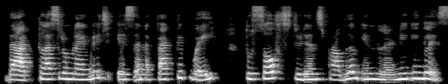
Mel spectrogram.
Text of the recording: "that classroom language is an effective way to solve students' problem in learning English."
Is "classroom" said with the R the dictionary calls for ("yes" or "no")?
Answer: yes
